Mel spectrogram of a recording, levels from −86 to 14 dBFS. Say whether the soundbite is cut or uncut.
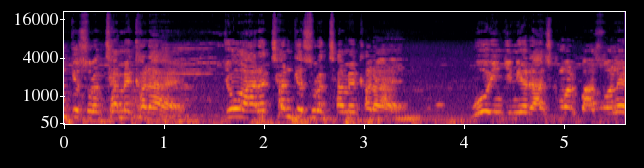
uncut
